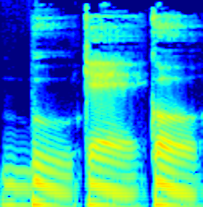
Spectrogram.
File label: "bukeko", concat syllables; Affixing experiment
